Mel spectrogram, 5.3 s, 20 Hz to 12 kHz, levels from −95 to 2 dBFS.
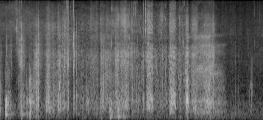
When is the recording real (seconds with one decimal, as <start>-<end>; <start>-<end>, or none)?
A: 1.1-1.8; 2.7-3.8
